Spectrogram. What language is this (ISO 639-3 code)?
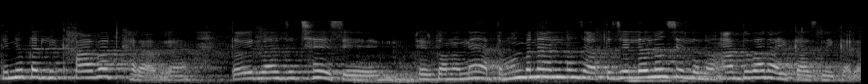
mai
